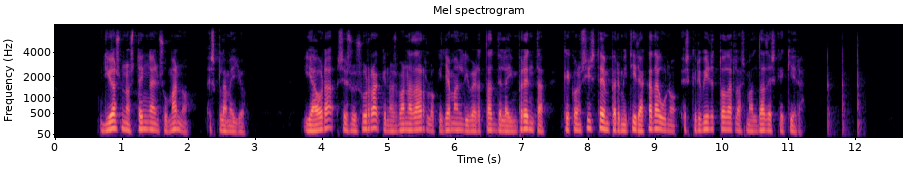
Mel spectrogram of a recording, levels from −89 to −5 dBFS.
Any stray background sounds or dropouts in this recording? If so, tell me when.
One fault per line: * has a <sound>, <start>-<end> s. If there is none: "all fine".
* has a thud, 11.6-12.2 s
